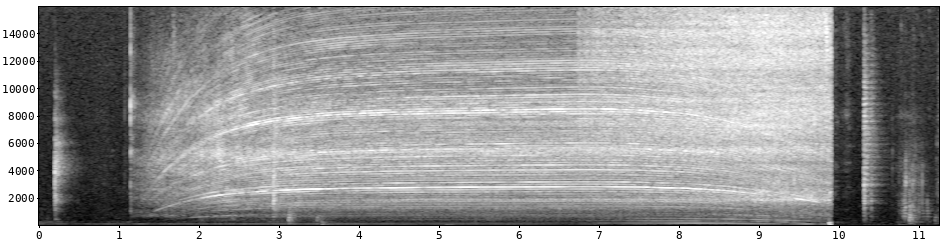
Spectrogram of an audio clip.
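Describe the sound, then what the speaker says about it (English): A small power drill drills small holes for tiny magnets, whining at a steady high pitch for several seconds, its tone sagging slightly as it bites, then cuts off with brief clicks. "I'm gonna use my drill bit just to make the holes for these tiny magnets"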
